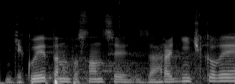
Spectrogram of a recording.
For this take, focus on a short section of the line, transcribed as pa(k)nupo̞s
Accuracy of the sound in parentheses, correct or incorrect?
incorrect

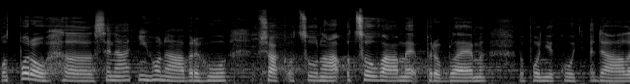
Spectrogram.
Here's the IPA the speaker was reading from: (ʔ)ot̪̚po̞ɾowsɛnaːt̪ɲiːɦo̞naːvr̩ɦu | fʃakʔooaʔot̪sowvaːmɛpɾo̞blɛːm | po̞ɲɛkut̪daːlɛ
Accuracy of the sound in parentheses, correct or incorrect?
incorrect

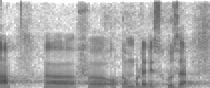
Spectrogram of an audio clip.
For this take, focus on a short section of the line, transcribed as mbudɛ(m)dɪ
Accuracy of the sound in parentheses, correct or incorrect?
incorrect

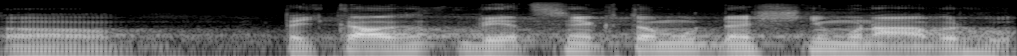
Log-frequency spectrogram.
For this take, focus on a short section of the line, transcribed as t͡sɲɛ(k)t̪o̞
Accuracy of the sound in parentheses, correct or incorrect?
correct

